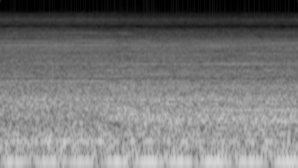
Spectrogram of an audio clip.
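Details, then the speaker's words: Refrigeration compressor after condenser coil replacement, pumping the unit down with the king valve closed as suction pressure drops: a deep, even rumble with a steady drone and no knocks or squeals, normal running. "I'm pumping the unit down right now to suck all the gas that's left in this tank out you'll see the suction and pressure will be dropping and we'll suck what's left out of the recovery tank"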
